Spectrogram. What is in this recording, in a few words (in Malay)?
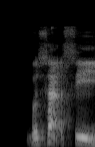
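"bersaksi", Malay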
